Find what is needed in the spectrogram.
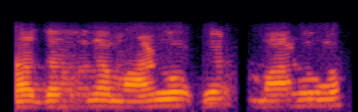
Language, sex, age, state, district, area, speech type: Sindhi, male, 45-60, Maharashtra, Thane, urban, conversation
